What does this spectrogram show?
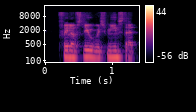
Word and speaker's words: friluftsliv: And the next word that he's helped me pronouncing, so Friluftsliv, something like that. You say it. Yeah, you're getting better at it. It's Friluftsliv.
